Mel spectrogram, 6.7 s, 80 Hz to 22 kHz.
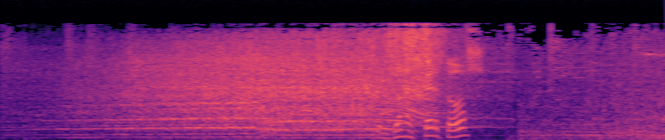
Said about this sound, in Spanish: No es un Fórmula 1. Son unos grillos, ¿no? Suenan, Está saliendo. Es un NASCAR, ¿vale? Fernando Alonso esta mañana se ha cambiado los papeles con Jimmy Johnson, que es un piloto de la NASCAR, para probar el coche del otro en el circuito de Bahrein.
